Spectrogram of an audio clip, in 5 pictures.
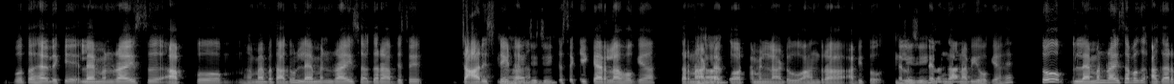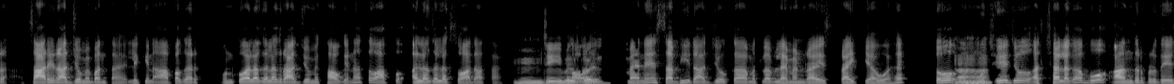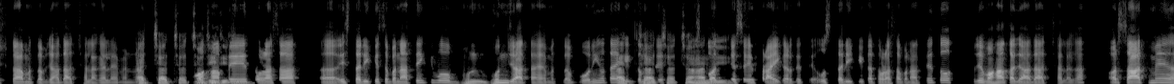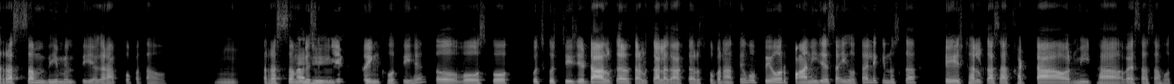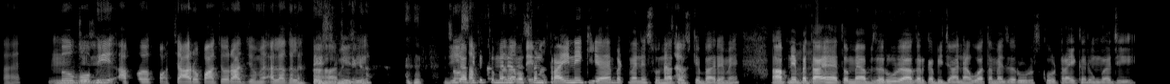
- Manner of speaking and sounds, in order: in English: "स्टेट"; other background noise; in English: "ट्राई"; in English: "फ्राई"; in English: "बेसिकली"; in English: "ड्रिंक"; in English: "प्योर"; in English: "टेस्ट"; tapping; laughing while speaking: "टेस्ट मिलेगा"; in English: "टेस्ट"; chuckle; in English: "ट्राई"; in English: "फेमस"; in English: "बट"; in English: "ट्राई"
- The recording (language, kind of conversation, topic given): Hindi, unstructured, आपकी सबसे यादगार खाने की याद क्या है?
